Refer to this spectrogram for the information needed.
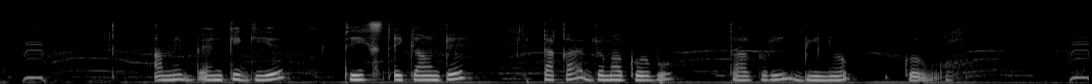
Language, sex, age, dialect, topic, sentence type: Bengali, female, 18-24, Rajbangshi, banking, question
